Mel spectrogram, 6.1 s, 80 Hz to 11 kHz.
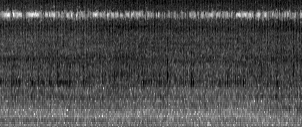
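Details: VAZ 2107 engine idling with a light, persistent knock ticking over the steady idle; source of the knock not yet known.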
